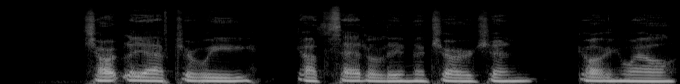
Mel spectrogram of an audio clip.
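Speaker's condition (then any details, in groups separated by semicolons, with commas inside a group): Multiple sclerosis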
